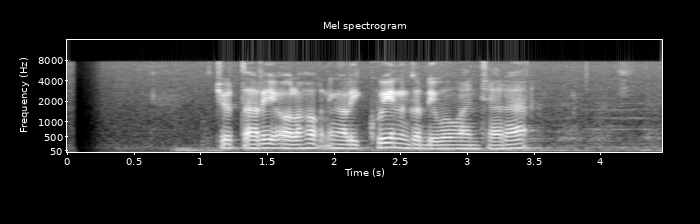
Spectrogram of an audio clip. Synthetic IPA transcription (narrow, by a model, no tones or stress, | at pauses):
t͡ʃut̪aɾiɔlɔɦɔk̚nʔḭŋalikuinkərdiwawaɲt͡ʃaɾa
